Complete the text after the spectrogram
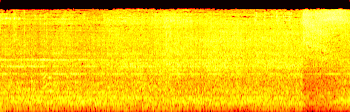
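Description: Steel wheels squeal on the rails.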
